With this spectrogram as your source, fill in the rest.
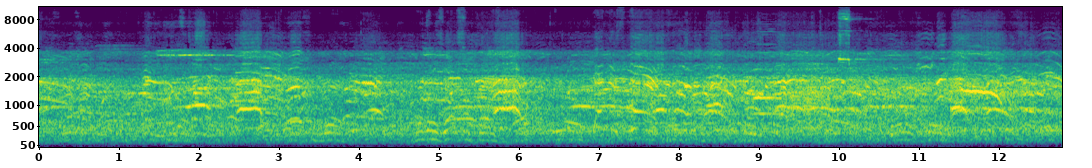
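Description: A large crowd cheers and shouts throughout in a big echoing arena.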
